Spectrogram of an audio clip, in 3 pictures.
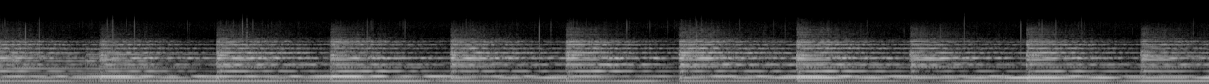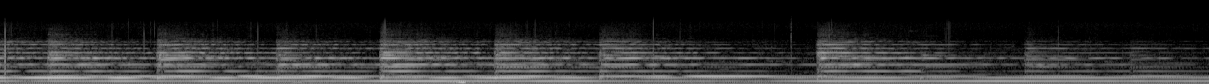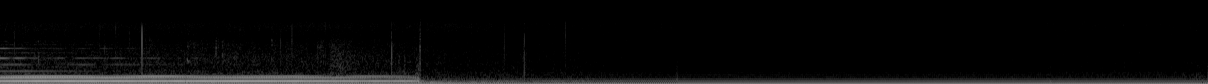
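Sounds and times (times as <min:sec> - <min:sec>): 
new church bells ringing: 0:00.0 - 0:28.3.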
